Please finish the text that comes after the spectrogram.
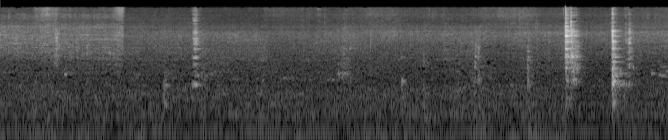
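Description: Potato and pea bhaji being stirred in a pan, with a low, steady sizzle broken by a few sharp scrapes and clicks of the spoon, the loudest near the end.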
